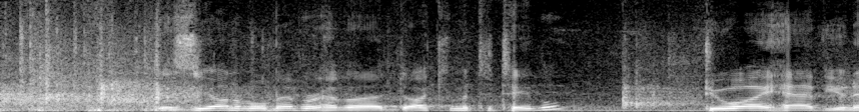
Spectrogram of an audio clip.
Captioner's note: applause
